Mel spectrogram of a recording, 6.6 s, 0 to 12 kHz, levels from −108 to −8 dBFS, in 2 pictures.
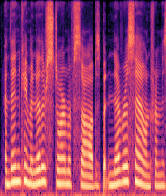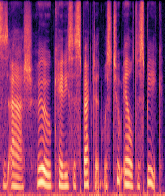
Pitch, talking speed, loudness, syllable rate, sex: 210 Hz, 200 wpm, -16 LUFS, 4.6 syllables/s, female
